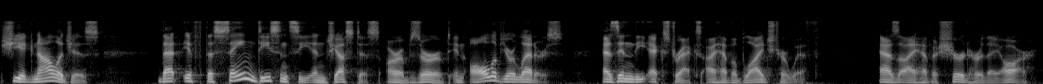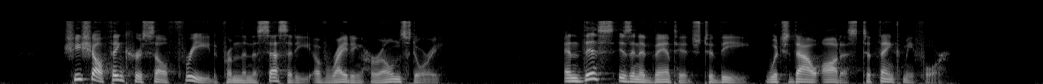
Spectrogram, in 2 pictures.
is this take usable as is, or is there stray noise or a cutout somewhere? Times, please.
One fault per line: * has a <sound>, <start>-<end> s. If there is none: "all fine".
all fine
